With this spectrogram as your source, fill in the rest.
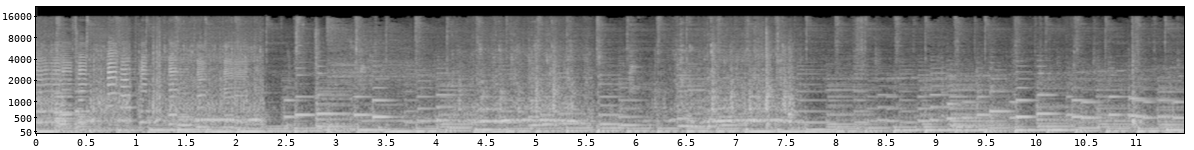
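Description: A sewing machine stitches fabric bunting flags, its rapid mechanical needle chatter running continuously and close, with brief pauses and changes in speed.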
